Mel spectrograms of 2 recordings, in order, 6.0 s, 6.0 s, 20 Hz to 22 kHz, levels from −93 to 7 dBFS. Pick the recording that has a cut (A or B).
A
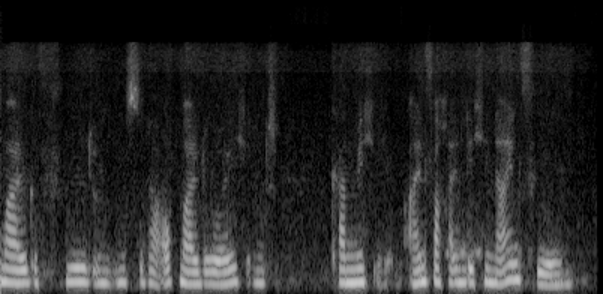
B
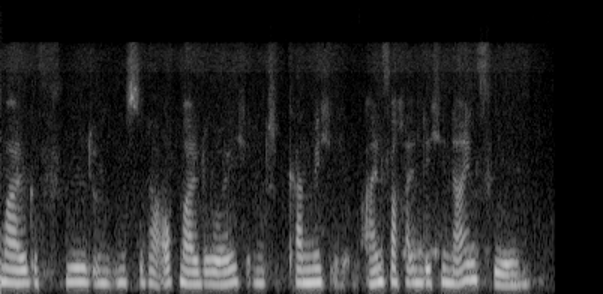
B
